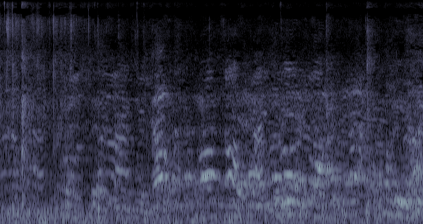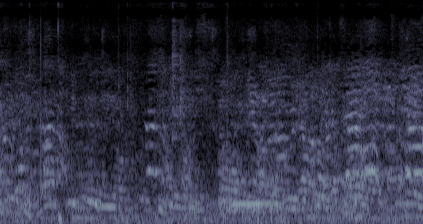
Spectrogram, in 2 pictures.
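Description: Indistinct chatter of several voices talking at once, with no clear words, the steady talk of spectators at the touchline.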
